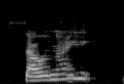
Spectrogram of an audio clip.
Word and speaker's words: selenite: So the selenite, yeah, that's how you say it, right? Yeah.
